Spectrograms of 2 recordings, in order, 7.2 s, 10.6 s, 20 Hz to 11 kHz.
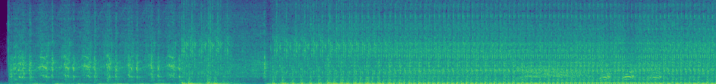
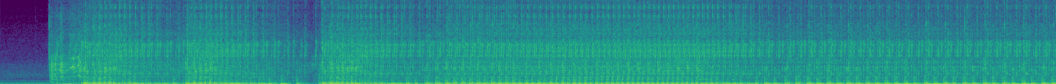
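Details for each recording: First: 1973 Honda CB350, sat outside 18 years, first bench start with throttle opened to clear it: after a few coughs catches and runs at an uneven, lumpy beat; ignition coil on one side not set. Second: 1973 Honda CB350, sat outside 18 years, restart on bench with a little throttle, oil leaking from gaskets fitted wrong way: catches quickly, small blip, then steady even idle with very quiet exhaust note; oil pump confirmed working.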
